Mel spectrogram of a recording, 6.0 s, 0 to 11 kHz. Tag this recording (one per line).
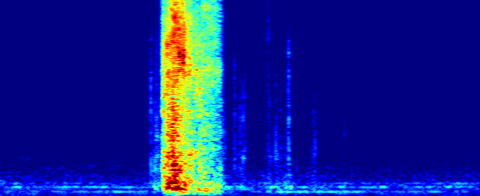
ProTools
AnaliseMusical
3Semestre
AKG414
JJGIBSON
AnhembiMorumbi
RTV
PaisagemSonora
EscutaEcologica
SonsdeUniversidade
CaptacaoEdicaoAudio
